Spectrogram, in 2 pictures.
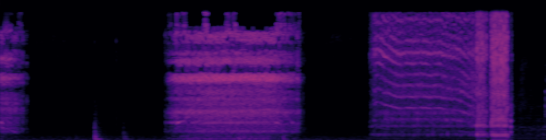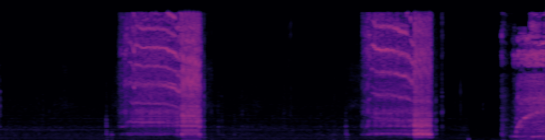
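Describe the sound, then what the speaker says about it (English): Battery-powered miter saw cutting straps from steel bar in a workshop: several separate loud bursts of whining, grinding cutting, each lasting about a second, separated by quiet pauses with faint handling noise. "Here I'm cutting a couple of straps from some steel bar"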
